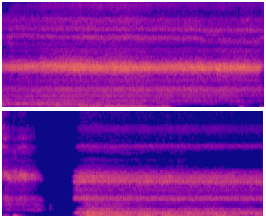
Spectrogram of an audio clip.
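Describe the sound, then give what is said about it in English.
Steady, breathy hissing swells over several seconds, like a slow ocean-like breath with a soft throaty rasp, then cuts to a brief silence before another long, smooth breath begins. “A smooth sound like the sound of the ocean.”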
